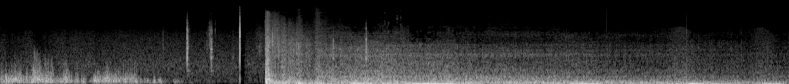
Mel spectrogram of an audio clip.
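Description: Outro sound effect: a few sharp clicks, then a sudden loud gunshot-like boom about two and a half seconds in, trailing into a long rumble.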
